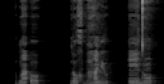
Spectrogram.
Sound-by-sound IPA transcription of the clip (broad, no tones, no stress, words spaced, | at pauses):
bãʔo | ɾoxbʱãlʲu | ẽdõ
